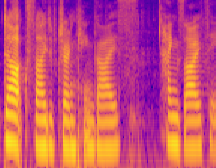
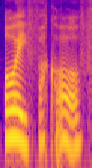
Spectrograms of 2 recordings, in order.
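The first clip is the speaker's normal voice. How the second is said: failed Essex attempt; 6 dB louder, much slower than usual. Shown as a demonstration. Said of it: "Imagine I go".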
